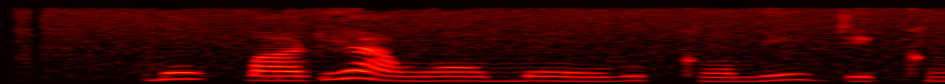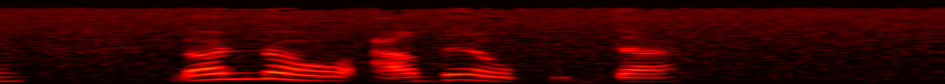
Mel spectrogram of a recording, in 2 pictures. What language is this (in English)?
Yoruba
